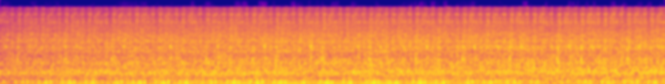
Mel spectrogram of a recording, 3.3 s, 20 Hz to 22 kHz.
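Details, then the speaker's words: BMW F30 328i with the N20 engine, running with the oil cap cracked open. Cylinder 2 has no compression from cylinder wall damage. Rough, uneven misfiring idle with a loud hissing rush of massive crankcase blow-by. "you wanna see how much blow by this engine is drawing because of the compression leak see that that's a massive blow by and this is cows because we have a compression"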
